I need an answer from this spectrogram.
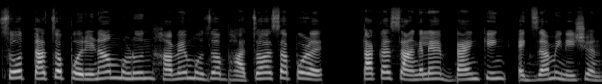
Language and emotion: Goan Konkani, neutral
